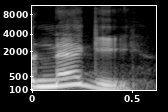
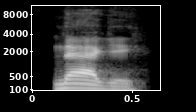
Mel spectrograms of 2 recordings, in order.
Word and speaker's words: Nagy: Says it can be Nagy, Nagy, or Neggy. And his play sheet, it says on there, BU. He doesn't even know who he is. Man, listen, I like the guy. How do you say his last name? Nagy.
